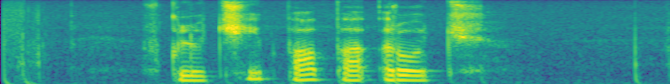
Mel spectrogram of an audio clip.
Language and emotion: Russian, neutral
